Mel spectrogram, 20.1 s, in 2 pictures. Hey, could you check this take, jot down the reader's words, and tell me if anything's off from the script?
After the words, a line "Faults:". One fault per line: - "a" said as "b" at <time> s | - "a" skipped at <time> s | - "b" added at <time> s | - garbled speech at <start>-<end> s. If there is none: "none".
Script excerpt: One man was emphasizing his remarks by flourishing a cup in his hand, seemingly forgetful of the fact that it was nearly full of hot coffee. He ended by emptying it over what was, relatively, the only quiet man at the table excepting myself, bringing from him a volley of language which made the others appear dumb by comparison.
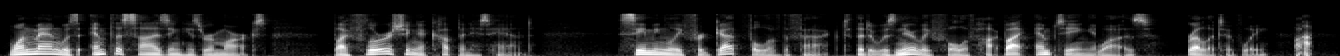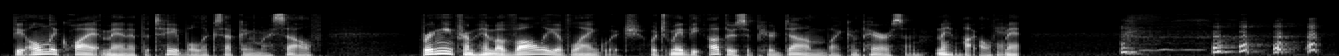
One man was emphasizing his remarks by flourishing a cup in his hand, seemingly forgetful of the fact that it was nearly full of hot by emptying was, relatively, the only quiet man at the table excepting myself, bringing from him a volley of language which made the others appear dumb by comparison. [garbled]
Faults:
- "coffee He ended" skipped at 7.5 s
- "it over what" skipped at 8.2 s
- garbled speech at 17.1-17.7 s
